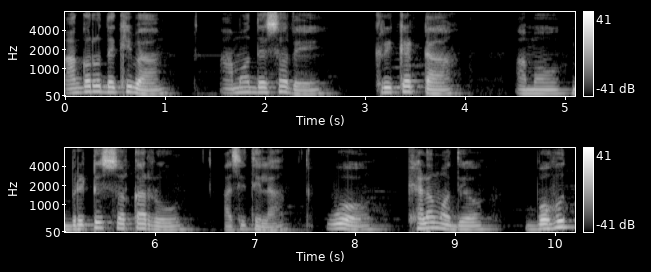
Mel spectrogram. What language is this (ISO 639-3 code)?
ori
